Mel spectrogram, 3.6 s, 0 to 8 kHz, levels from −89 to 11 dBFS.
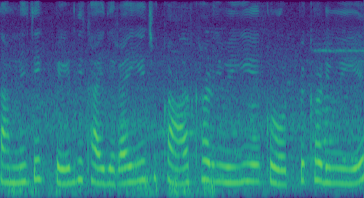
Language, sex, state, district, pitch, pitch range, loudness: Hindi, female, Uttar Pradesh, Ghazipur, 250 Hz, 230-270 Hz, -19 LUFS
